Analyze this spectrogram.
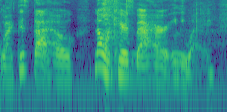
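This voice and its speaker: Over noticeable background noise, a woman talks at a very fast pace with lively intonation and a medium pitch. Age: 20s. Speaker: podcast host. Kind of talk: casual chat.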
